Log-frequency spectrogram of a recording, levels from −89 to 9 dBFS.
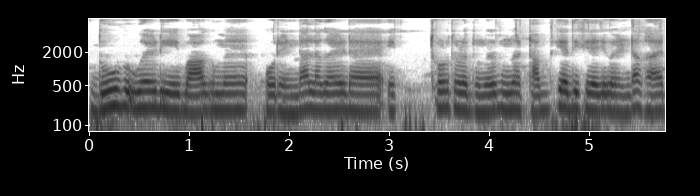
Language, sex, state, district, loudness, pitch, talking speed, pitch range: Rajasthani, female, Rajasthan, Nagaur, -16 LUFS, 180 Hz, 220 wpm, 175-190 Hz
